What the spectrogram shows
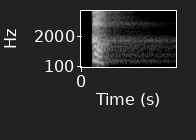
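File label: Hurt Light, Chinese; bloom minigame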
